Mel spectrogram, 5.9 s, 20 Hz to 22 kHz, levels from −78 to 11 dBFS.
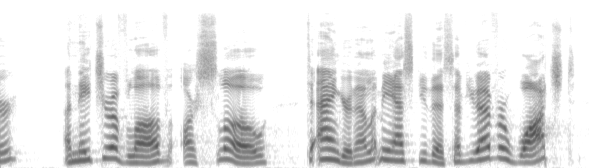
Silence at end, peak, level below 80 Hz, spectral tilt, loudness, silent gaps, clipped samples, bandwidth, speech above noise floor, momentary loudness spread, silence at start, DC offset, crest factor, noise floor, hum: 0.2 s; -10 dBFS; -78 dBFS; -4.5 dB/octave; -27 LUFS; none; under 0.1%; 16.5 kHz; 35 dB; 11 LU; 0 s; under 0.1%; 18 dB; -62 dBFS; none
